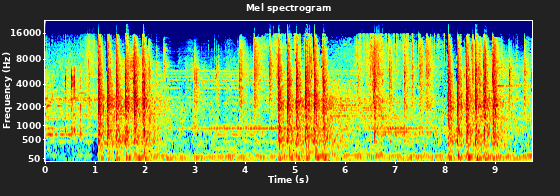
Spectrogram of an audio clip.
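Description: A turret in INSOMNIA The Ark fires sharp rapid bursts of automatic shots in several volleys separated by brief pauses, loud and close over a low mechanical hum, with no talking.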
